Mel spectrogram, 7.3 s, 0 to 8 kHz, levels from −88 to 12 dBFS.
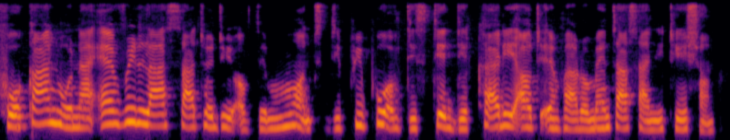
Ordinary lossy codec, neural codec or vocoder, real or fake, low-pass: none; codec, 16 kHz, 8 kbps, FreqCodec, larger model; fake; 7.2 kHz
